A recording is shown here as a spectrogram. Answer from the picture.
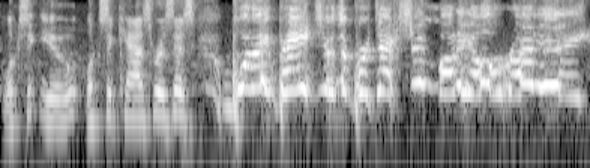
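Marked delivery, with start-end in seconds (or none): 1.8-4.9 put-on high, full-volume panicked kid's scream; shrieked, aggrieved child's protest. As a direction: wail it at the top of your lungs. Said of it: "he screams it at the lo-, at the top of his lungs".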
